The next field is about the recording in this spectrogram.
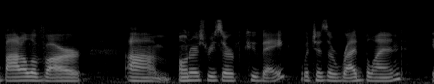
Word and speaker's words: Cuvée: Am I saying it correctly? The Owner's Reserve Cuvée? – Yes.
